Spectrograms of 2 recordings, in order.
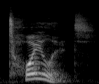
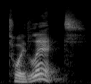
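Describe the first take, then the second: First: The stress is on the first syllable. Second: The stress is on the second syllable. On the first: The speaker calls it right. "Listen to how I emphasize the first part of the word" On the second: The speaker calls it wrong. "I don't say"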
